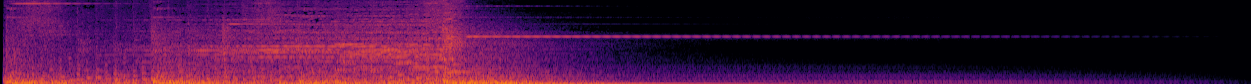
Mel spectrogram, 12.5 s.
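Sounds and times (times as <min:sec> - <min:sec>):
outro stinger music: 0:00.0 - 0:08.6.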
